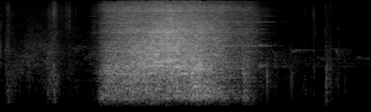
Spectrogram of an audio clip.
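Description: Metal beams scrape as they slide across one another.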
